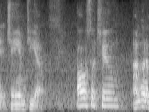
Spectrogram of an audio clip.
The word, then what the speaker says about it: JMGO: JMGO, so we get that pronounced right while we're saying it, JMGO.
